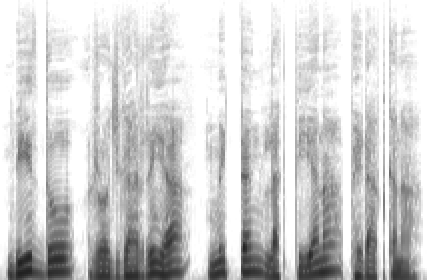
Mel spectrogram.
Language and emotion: Santali, neutral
